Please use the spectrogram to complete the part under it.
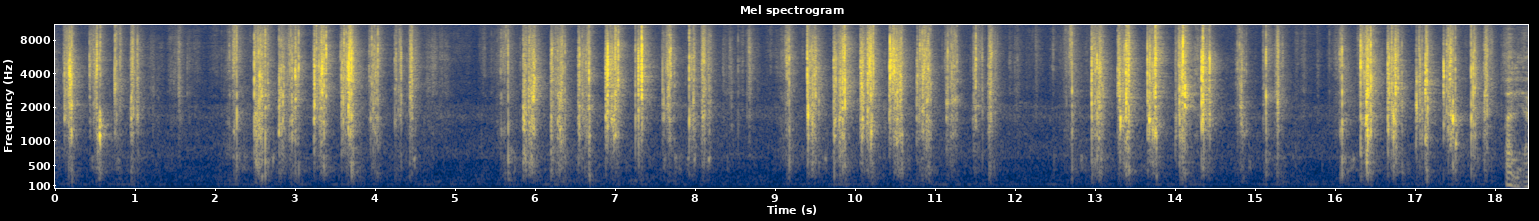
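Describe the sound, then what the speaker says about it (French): Tarot cards being shuffled by hand in repeated riffling bursts, crisp rapid flutters with short pauses between rounds, close and fairly quiet, with no talking. "assez battu les cartes comme ça"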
